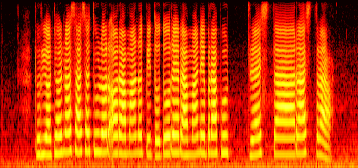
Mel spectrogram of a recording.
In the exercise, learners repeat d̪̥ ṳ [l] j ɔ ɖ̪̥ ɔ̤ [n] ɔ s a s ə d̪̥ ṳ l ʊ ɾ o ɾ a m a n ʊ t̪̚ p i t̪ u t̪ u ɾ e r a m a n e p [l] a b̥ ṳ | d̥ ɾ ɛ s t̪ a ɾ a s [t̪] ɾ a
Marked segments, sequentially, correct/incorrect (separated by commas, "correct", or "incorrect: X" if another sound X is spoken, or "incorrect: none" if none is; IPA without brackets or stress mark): incorrect: ɾ, correct, incorrect: ɾ, correct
